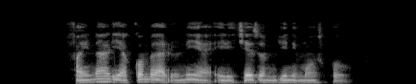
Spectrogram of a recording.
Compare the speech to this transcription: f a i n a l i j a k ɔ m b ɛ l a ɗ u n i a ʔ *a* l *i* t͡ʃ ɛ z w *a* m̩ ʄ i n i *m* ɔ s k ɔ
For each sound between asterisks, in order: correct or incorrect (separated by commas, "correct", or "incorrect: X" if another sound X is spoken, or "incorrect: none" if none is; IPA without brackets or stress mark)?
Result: incorrect: i, correct, correct, correct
